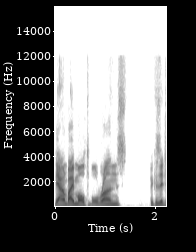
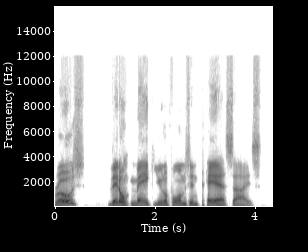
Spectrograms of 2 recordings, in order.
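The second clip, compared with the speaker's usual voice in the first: heavy, thick put-on New York accent; 2 semitones higher than usual. Retell the coach's answer to your joke about getting a uniform, imitating a thick New York accent. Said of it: "Thick New York accent".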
